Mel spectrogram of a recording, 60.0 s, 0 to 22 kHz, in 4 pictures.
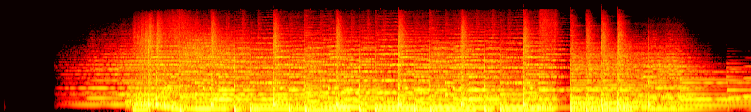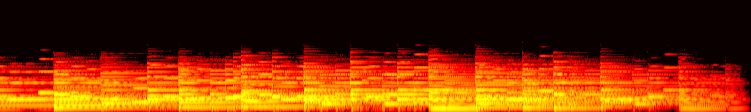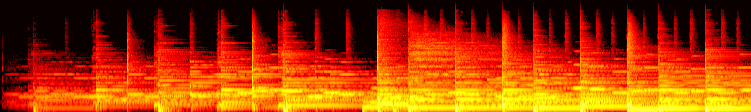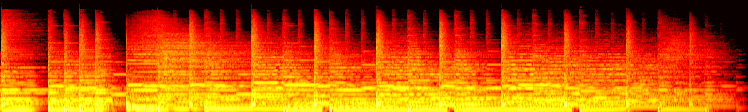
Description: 원키에서(+3)올린 (1절앞+후렴)으로 진행되는 멜로디 포함된 MR입니다.(미리듣기및 본문 가사 참조)
앞부분30초, 뒷부분30초씩 편집해서 올려 드리고 있습니다.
